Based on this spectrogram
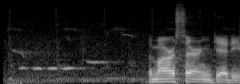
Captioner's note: african bird call sound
